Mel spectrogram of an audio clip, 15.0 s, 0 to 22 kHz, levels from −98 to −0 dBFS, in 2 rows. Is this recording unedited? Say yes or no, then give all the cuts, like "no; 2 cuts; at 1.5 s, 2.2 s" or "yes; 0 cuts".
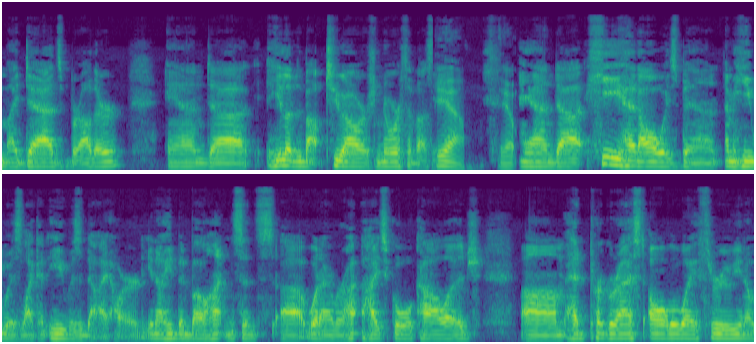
no; 1 cut; at 4.3 s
